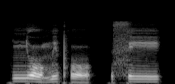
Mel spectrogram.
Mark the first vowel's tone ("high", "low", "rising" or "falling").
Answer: falling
